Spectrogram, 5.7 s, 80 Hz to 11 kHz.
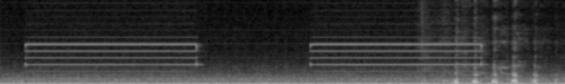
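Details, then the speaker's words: Supermicro C2SBC-Q motherboard powered on after a CMOS reset with no RAM fitted: two long high beeps over a low hum, the no-memory warning; board alive. "I mean, this is, it's complaining about RAM. Of course there's no RAM."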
